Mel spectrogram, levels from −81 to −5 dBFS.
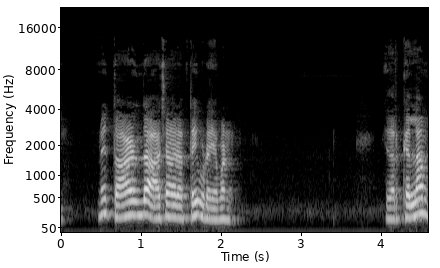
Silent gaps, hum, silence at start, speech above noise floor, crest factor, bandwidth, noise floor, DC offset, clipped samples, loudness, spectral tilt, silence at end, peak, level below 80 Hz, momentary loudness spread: none; none; 0.45 s; 43 dB; 20 dB; 13 kHz; -64 dBFS; under 0.1%; under 0.1%; -21 LUFS; -6 dB/octave; 0 s; -4 dBFS; -72 dBFS; 13 LU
